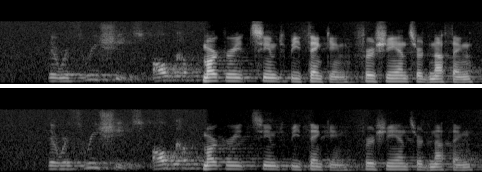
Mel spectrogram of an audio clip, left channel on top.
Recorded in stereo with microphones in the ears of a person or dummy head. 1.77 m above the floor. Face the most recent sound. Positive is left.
turn(degrees=45)  # may be behind; listen again after turning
